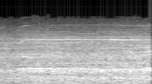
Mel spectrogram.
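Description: Steady stadium background noise during a football broadcast, with a thin high whine held for over a second.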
